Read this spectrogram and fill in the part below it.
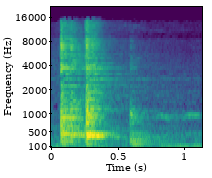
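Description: A metal lid set onto a cooking pot of boiling vegetable biryani: two quick, bright clanks close together, then a softer third knock that rings away into quiet.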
